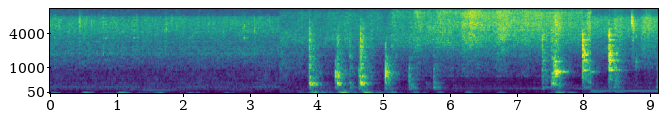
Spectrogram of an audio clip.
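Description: Shredded carrot and half-translucent onions sautéing in a pan for a Polish fish pâté, a soft background sizzle broken by bursts of scraping stir strokes in quick runs, no talk.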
